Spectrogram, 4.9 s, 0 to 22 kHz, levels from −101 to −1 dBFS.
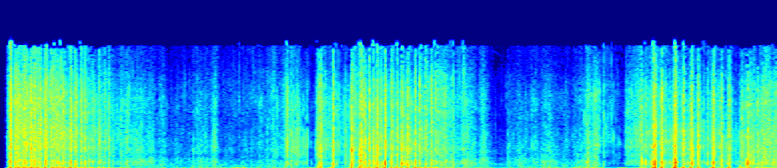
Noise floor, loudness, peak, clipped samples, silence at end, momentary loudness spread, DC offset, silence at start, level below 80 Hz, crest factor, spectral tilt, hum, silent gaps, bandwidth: -51 dBFS; -29 LUFS; -4 dBFS; under 0.1%; 0 s; 24 LU; under 0.1%; 0.05 s; -42 dBFS; 28 dB; -2.5 dB/octave; none; none; 17 kHz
